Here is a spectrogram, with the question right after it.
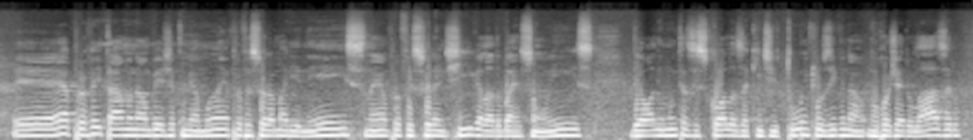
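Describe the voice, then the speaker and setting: Over noticeable background noise, a man with a fairly high pitch talks at a fairly quick pace in a monotone, flat intonation with hardly any pauses. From Itu, São Paulo state, Brazil. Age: 30s. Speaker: city councillor. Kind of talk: interview.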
